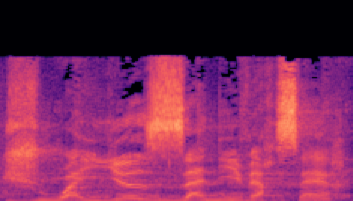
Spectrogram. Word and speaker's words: Joyeux anniversaire: E aqui eu vou falar Joyeux anniversaire. Eu faço a liaison entre o X de joyeux e o A de anniversaire. Ou seja, que eu grudo a pronúncia das duas palavras.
